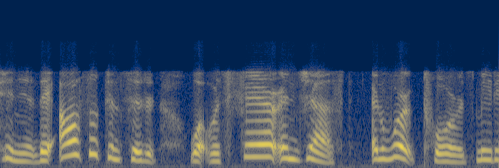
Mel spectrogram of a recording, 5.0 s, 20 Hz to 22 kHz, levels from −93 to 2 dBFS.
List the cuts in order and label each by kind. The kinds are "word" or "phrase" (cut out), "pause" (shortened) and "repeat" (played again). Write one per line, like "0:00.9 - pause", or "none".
none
